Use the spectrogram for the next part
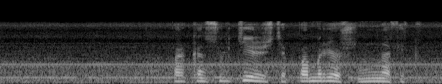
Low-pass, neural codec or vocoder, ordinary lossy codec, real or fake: none; none; none; real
